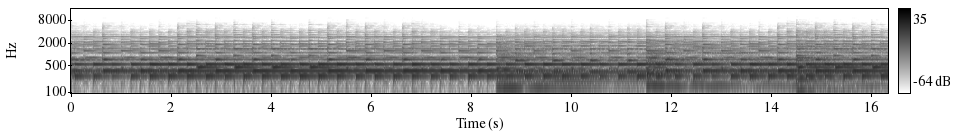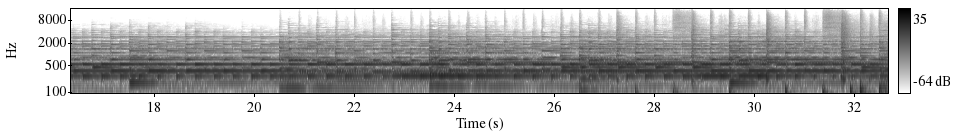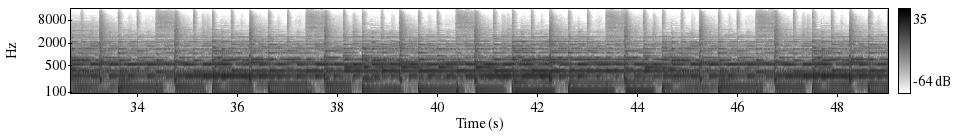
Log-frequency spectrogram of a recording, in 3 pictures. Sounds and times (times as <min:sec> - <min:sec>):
Music: 0:00.0 - 0:49.0.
